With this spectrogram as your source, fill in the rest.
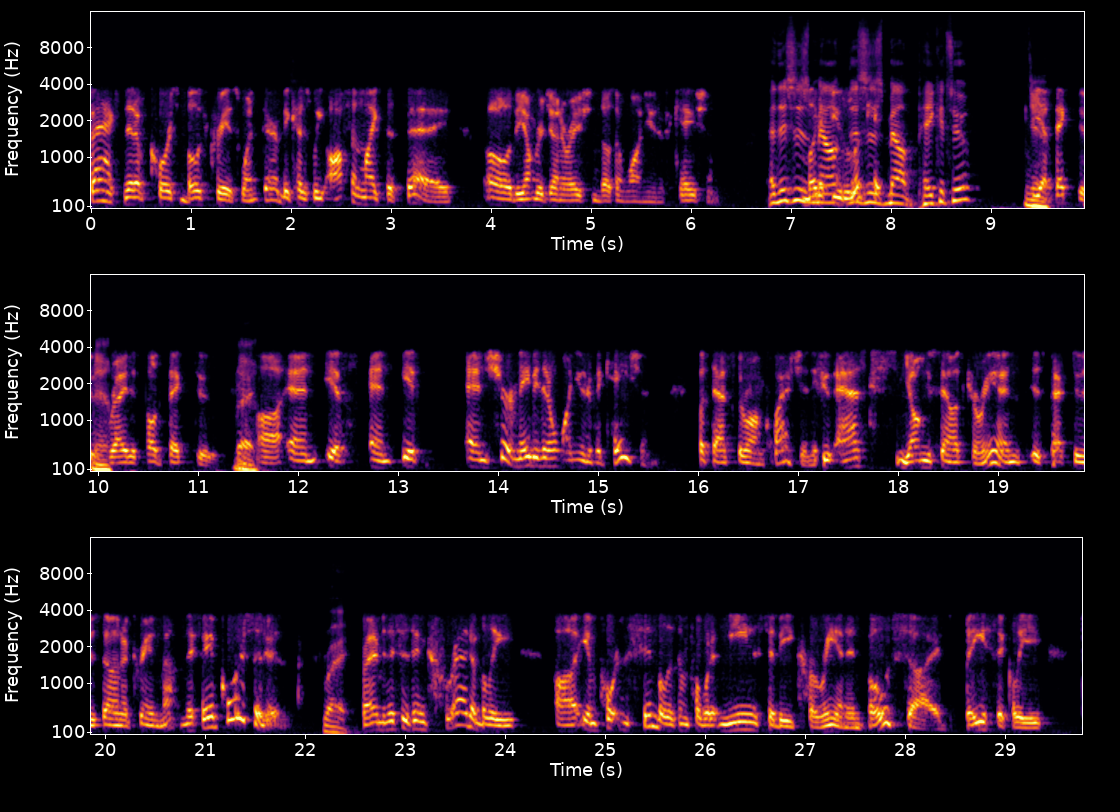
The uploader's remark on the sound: by phone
